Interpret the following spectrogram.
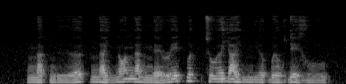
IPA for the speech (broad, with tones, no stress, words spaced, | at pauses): ŋa˨˩k̚ŋɨ˨˩˦ə̯ | na˨˩˨jnɔ˧na˨˩n ŋɛ˨˩˨ ɹe˦˥t̚wə˦˥k̚su˧˥ə̯ ja˧j ŋi˨˩ə̯ɓə˨˩˦wɗe˨˩ ɣu˨˩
